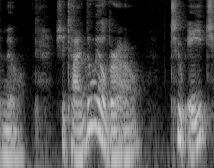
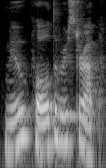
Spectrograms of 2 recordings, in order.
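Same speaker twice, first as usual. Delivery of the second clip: ordinary delivery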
